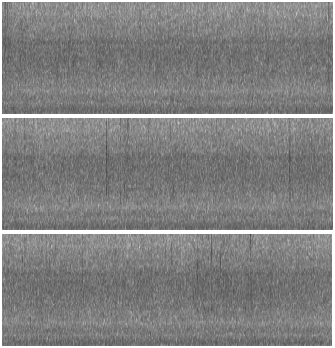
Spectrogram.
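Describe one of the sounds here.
A wide river rushes steadily over stones nearby.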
